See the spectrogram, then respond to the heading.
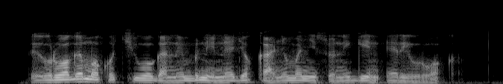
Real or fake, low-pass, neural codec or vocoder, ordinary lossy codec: real; 5.4 kHz; none; AAC, 24 kbps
